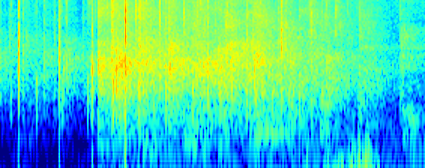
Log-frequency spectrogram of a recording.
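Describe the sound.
Congregation applause welcoming a speaker to share a testimony in church: a few scattered early claps, then sustained clapping that swells and holds before tapering off near the end.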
